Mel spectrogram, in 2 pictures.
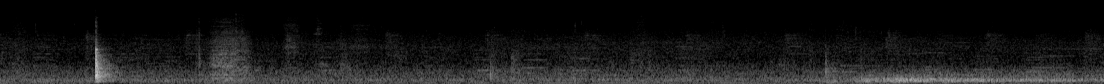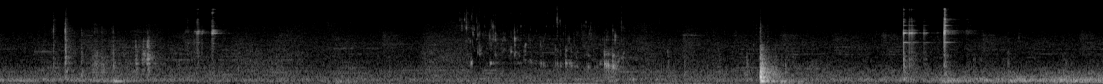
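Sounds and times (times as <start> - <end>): glass clinks: 12.9 - 13.4, 20.1 - 20.8
liquid pouring into glass: 15.6 - 17.4.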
